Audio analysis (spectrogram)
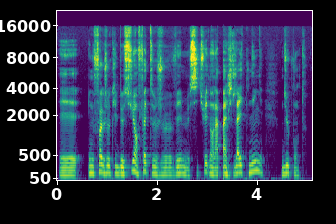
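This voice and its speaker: A man hosting a screen-recorded software tutorial, talking casually to the viewer with fillers and self-corrections. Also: mid-range voice, moderate pace. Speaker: tutorial host.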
